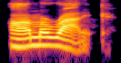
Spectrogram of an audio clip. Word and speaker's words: Amaurotic: Armoratic. Okay. Okay. And you know and pronounce it.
